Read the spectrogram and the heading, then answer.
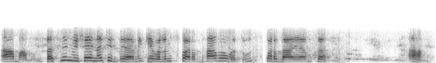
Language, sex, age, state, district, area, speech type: Sanskrit, female, 30-45, Maharashtra, Nagpur, urban, conversation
